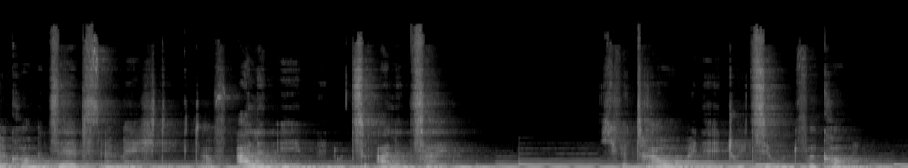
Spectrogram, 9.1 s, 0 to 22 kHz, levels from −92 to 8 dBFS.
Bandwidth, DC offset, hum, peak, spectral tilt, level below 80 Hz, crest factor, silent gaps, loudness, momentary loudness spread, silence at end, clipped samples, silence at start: 18.5 kHz; under 0.1%; none; -14 dBFS; -6.5 dB/octave; -58 dBFS; 16 dB; none; -32 LUFS; 10 LU; 0 s; under 0.1%; 0 s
